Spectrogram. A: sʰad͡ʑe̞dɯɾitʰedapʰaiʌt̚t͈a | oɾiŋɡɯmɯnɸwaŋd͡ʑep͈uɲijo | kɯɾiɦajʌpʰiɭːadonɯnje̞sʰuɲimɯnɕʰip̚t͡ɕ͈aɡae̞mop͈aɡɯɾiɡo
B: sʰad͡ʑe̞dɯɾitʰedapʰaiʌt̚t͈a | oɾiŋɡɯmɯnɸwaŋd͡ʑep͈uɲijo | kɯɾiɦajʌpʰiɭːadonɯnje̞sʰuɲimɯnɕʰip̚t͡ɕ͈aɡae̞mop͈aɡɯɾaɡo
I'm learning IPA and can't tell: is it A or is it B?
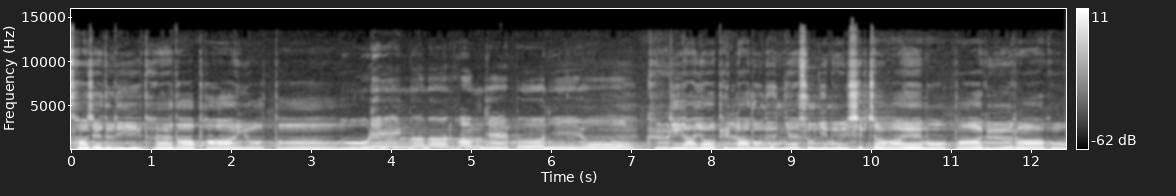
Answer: B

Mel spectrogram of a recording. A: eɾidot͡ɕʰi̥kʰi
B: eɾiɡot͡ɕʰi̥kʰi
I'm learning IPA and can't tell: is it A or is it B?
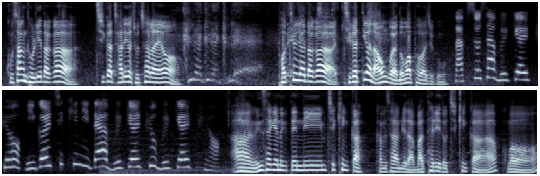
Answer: A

